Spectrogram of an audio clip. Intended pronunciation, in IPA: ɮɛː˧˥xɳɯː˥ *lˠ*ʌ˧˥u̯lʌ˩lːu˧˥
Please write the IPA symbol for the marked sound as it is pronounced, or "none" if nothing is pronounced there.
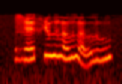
l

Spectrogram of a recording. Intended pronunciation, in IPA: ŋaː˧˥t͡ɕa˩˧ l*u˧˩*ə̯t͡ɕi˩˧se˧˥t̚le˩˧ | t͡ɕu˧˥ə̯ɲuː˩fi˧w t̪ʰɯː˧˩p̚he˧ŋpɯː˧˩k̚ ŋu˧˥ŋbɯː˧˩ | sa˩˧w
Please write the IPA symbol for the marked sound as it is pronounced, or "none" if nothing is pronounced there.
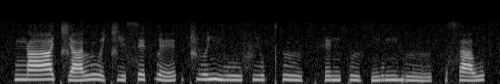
u˧˩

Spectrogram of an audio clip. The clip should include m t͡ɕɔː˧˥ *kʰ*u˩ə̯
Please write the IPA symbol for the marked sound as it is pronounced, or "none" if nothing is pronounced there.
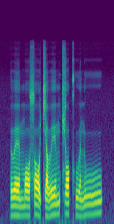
kʰ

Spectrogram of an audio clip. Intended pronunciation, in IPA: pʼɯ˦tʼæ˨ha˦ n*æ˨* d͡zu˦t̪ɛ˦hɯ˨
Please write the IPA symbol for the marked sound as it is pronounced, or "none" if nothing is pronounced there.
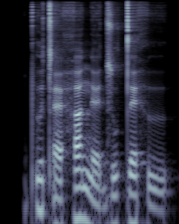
ɛ˨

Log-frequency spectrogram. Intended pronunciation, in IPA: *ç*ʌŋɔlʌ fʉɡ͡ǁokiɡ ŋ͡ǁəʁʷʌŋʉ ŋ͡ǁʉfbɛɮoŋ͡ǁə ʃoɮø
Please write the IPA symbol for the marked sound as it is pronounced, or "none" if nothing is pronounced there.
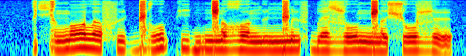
ç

